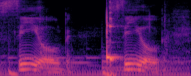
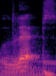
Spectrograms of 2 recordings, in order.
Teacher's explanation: This word has the long E sound as opposed to the short E sound in the word lips.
